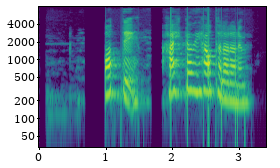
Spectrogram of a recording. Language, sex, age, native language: Icelandic, female, 40-49, Icelandic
